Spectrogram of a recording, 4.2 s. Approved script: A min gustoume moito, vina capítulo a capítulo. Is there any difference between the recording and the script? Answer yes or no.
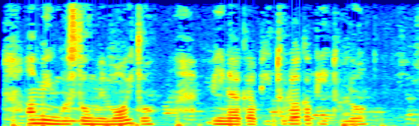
no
